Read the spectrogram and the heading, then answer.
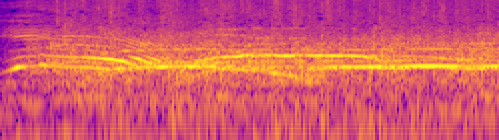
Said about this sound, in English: Yeah! Much more popular. You clap for anything, man.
